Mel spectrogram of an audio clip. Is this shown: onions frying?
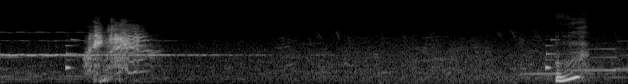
no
